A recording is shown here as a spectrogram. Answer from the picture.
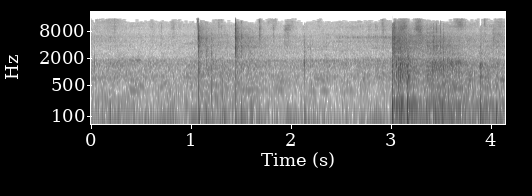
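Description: Several sharp bangs over street noise and voices, the loudest coming as a close pair about three seconds in.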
